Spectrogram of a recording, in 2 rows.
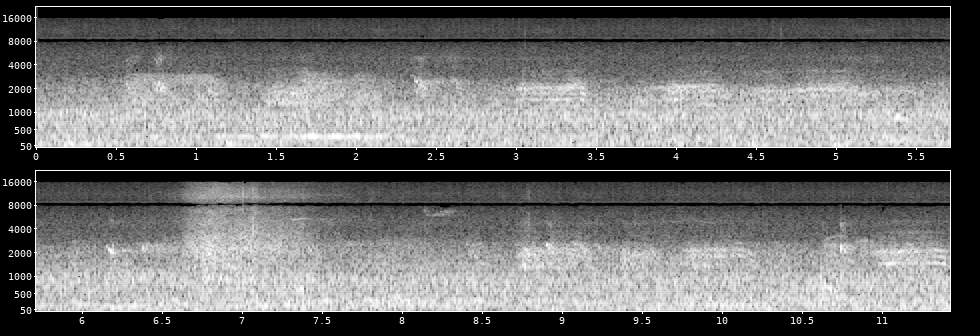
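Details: Caspian gull in its third or fourth winter at Lac de Maine, Angers-Bouchemaine, Maine-et-Loire, on 16 January 2015. It gives harsh, nasal calls in broken series, with a loud burst near the middle over steady low rumbling background noise.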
